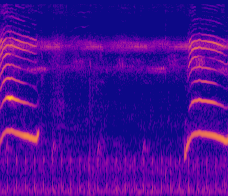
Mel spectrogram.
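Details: Newborn kitten meows: a high, thin cry at the start and another rising cry near the end, separated by a quiet pause with faint background hum.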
